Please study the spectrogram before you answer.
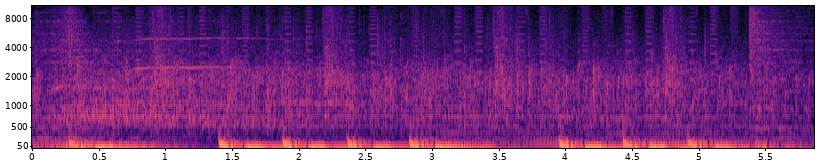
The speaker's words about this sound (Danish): Lad os give vinderholdet en kæmpe stor hånd.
